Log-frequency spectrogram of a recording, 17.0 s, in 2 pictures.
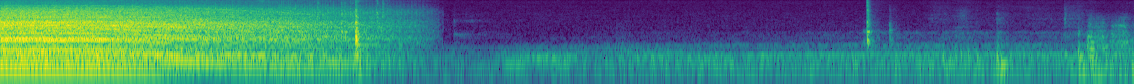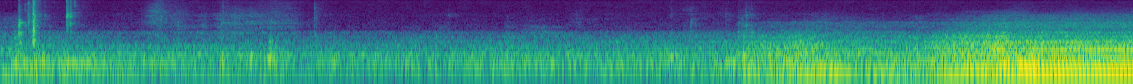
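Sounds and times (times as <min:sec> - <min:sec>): car engine starting and idling: 0:00.0 - 0:03.3, 0:08.1 - 0:17.0.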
